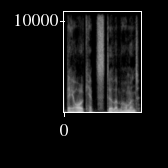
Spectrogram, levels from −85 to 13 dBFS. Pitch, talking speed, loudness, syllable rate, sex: 85 Hz, 235 wpm, -17 LUFS, 5.0 syllables/s, male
